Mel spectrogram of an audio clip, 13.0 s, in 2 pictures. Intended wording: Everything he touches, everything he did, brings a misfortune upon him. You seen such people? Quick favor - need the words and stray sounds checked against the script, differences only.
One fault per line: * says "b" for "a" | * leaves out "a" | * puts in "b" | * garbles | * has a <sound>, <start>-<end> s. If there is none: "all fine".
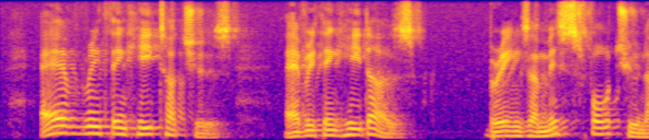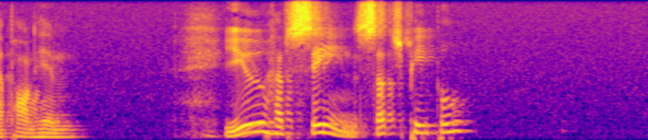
* says "does" for "did"
* puts in "have"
